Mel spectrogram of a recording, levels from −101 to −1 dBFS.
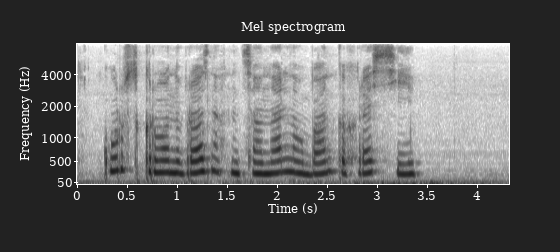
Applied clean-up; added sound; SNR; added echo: none; Thunder; 17 dB; none.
